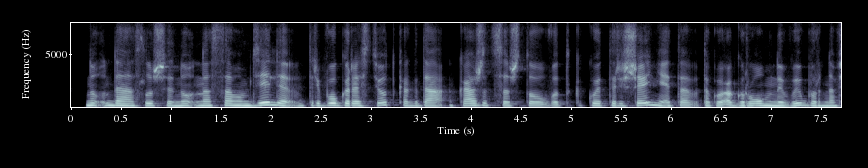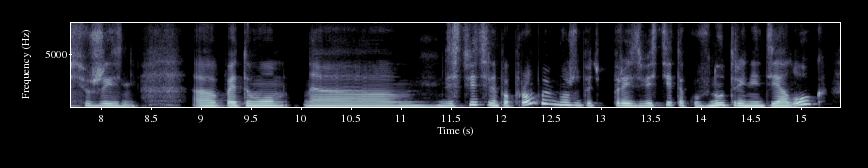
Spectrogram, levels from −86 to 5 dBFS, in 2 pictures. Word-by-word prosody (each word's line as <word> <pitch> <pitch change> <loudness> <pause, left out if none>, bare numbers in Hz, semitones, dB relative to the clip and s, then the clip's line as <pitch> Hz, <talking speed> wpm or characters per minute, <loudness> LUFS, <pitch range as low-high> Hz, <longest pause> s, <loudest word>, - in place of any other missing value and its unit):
Ну 205 -3 +1
да, 200 -2 +2
слушай, 185 0 0
ну, 185 +2 0
на 185 +1 0
самом 190 0 +2
деле, 190 -4 +4
тревога 195 0 +2
растёт, 185 +6 -1
когда 170 -2 -1
кажется, 195 -2 0
что 170 0 -2
вот 170 0 -6
какое-то 185 0 -3
решение- 185 +1 +2
это 165 -1 -2
в - - -14
такой 170 -1 -1
огромный 170 +2 +3
выбор 180 +2 0
на 165 0 0
всю 165 +3 -6
жизнь. 170 -3 -2 0.5
А, 170 -1 0
поэтому, 180 +1 +1 0.2
ам, 175 0 -1 0.2
действительно 200 +6 -1
попробуй, 350 - +1
может 240 -8 -2
быть, 200 0 -7
произвести 195 +2 0
такой 190 -4 -6
внутренний 185 -1 +2
диалог 175 - +1
185 Hz, 135 wpm, -22 LUFS, 170-195 Hz, 0.5 s, деле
